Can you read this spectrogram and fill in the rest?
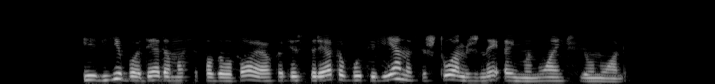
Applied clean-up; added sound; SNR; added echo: neural mask model DeepFilterNet 3.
